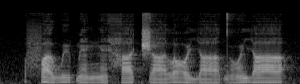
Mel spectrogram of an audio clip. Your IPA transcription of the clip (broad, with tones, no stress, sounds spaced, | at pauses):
f a˦˨ w ɨ˧ ɓ ɛ̃˨ ŋ ɛ̃˨ h a˧ t͡ʃ a˨ l ɔ˦˨ j aː˨ d ɔ̃˨˦ j a˦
